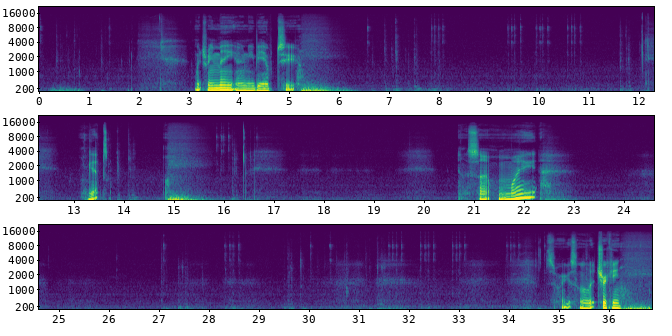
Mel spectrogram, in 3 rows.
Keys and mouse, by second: 1.4-6.5 alt+super+drag, 7.8 ctrl+shift+super+click, 7.9 ctrl+shift+super+click, 9.4 ctrl+shift+super+click, 9.9 ctrl+shift+super+click, 10.5 ctrl+shift+super+click, 12.2 alt+super+click, 15.8 ctrl+shift+super+click, 16.6-27.0 alt+super+drag, 28.3 ctrl+shift+super+click, 28.5 ctrl+shift+super+click, 30.0 alt+super+click, 31.6 ctrl+shift+super+click, 31.7 ctrl+shift+super+click, 32.2 ctrl+shift+super+click, 32.8 ctrl+shift+super+click, 33.9 ctrl+shift+super+click, 34.7 alt+super+click, 36.3 ctrl+shift+super+click, 36.5 ctrl+shift+super+click.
